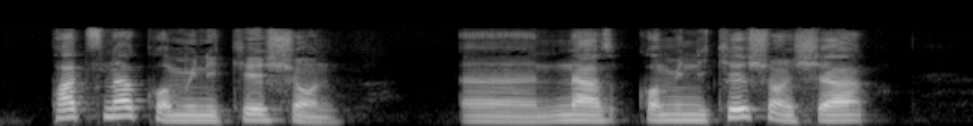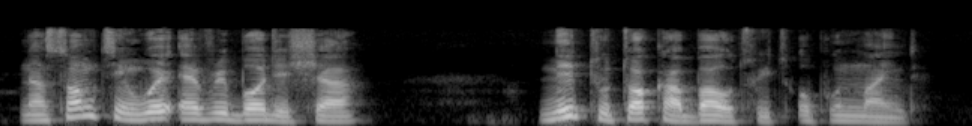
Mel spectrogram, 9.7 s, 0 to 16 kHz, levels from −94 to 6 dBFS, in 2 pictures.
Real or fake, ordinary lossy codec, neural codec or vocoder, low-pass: real; MP3, 48 kbps; none; 7.2 kHz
